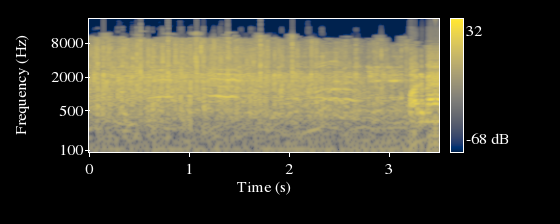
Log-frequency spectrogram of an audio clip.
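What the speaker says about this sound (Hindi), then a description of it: "आप सभी ने तालियां बजाकर हम लोगों का स्वागत किया है, अभिनंदन किया है" A large crowd applauds at the Halla Bol political protest rally at Jantar Mantar, Delhi: dense, sustained clapping at a loud level that swells slightly toward the end.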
